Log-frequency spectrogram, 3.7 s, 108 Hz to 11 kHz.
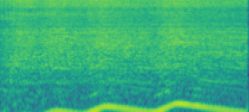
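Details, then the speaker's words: BMW E30 Touring with a 4-cylinder engine: clean free revs, the pitch climbing and dropping smoothly with no knocks, rattles or misses; it sounds healthy and as it should. "I don't know what this engine's gonna sound like on the film, because the sound is normally distorted, but trust me when I tell you, it is. It sounds the way it's supposed to."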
